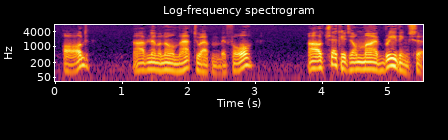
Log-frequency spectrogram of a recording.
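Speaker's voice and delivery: plain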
